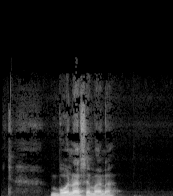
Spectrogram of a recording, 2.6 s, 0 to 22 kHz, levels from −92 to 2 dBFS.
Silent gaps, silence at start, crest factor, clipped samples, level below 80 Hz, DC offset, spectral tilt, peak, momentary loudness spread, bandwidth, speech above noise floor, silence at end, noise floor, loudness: none; 0.75 s; 18 dB; under 0.1%; -50 dBFS; under 0.1%; -6.5 dB/octave; -4 dBFS; 15 LU; 14 kHz; 48 dB; 0.9 s; -65 dBFS; -18 LUFS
